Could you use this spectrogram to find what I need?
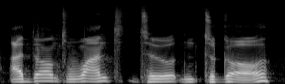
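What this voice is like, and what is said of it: Fake European accent, Count-like voice. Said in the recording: “I like to do a fake European accent ... You sound like the Muppet ... You sound like the Count from the Muppets having a stroke.”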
